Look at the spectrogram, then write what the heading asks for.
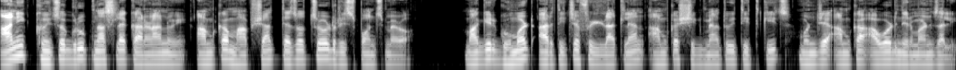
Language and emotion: Goan Konkani, neutral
